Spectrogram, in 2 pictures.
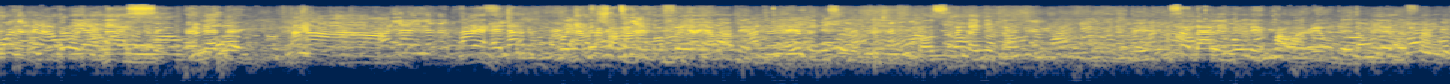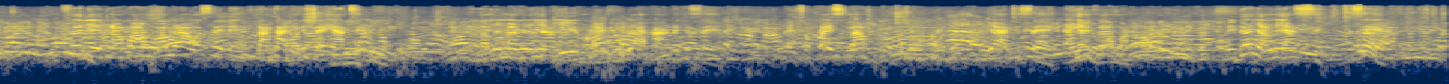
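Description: Chatter of several voices talking at once, without a break.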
